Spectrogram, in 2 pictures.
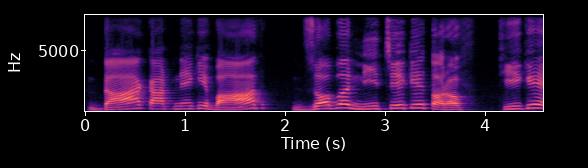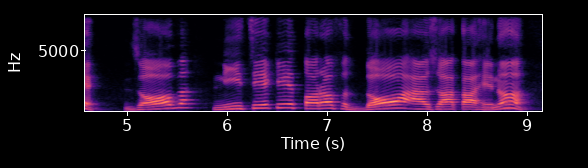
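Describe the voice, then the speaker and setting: Lady teacher going over korean grammar real slow, repeats every example, keeps asking "what do we say?". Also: on the high side, fairly bright tone. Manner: repeats example phrases slowly and quizzes the learner. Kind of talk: explaining grammar step by step.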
